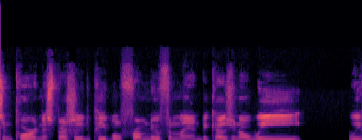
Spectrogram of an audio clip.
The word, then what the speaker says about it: Newfoundland: we call it we it sounds like new finland but it's just the way we pronounce it it is newfoundland and for anyone who has money to travel here we are great except for st.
